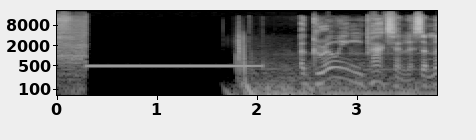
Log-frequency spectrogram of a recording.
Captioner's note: steady tone beeps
